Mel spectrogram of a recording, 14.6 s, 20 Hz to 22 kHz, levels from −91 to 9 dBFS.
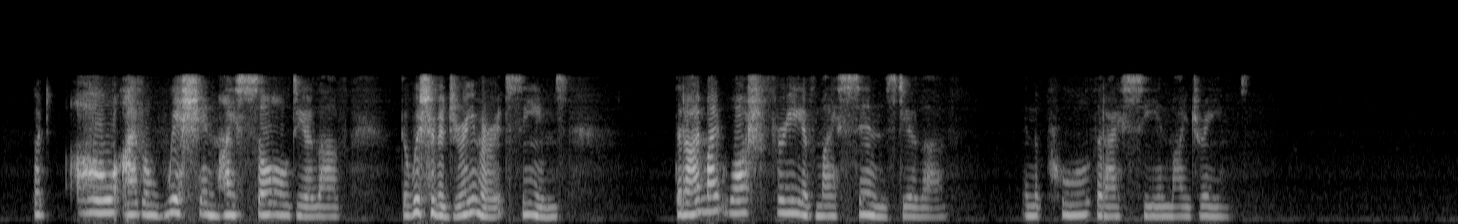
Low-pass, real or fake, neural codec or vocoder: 5.4 kHz; fake; vocoder, 22.05 kHz, 80 mel bands, WaveNeXt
